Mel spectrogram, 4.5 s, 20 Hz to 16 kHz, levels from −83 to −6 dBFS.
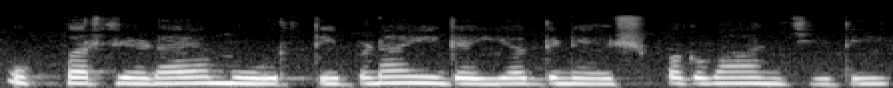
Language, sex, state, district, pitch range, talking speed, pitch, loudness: Punjabi, female, Punjab, Kapurthala, 225-235 Hz, 135 wpm, 230 Hz, -14 LUFS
